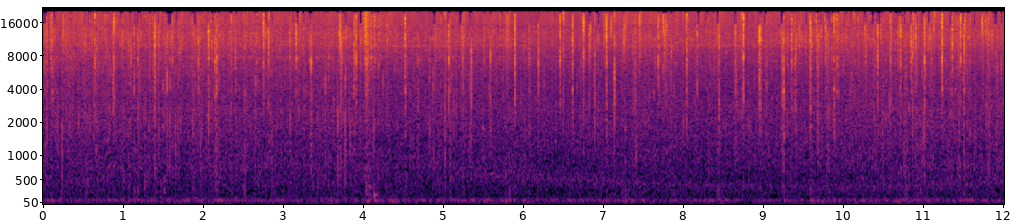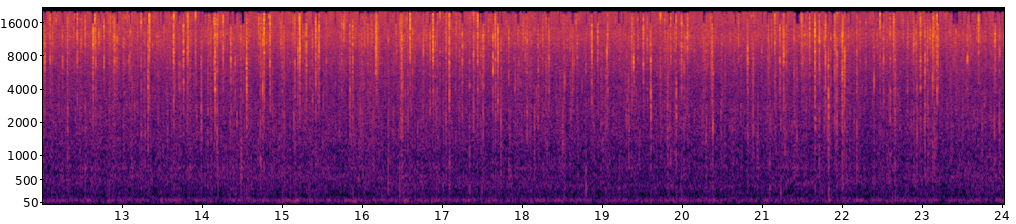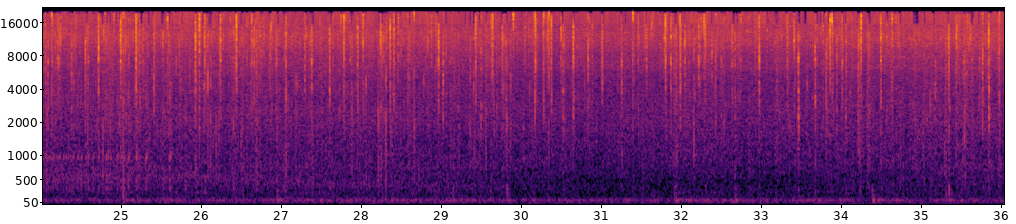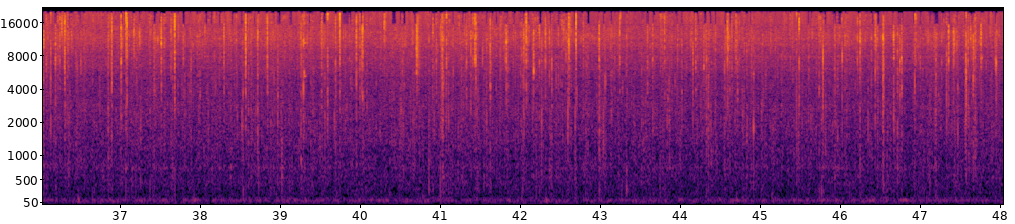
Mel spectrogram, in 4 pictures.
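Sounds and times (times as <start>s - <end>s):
constant low rumble: 0.0s - 48.0s
rain falling: 0.0s - 48.0s
wood fire crackling: 0.0s - 48.0s.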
